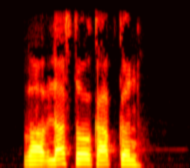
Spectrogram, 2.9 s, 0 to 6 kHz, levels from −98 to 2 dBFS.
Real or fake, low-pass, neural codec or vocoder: real; 5.4 kHz; none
